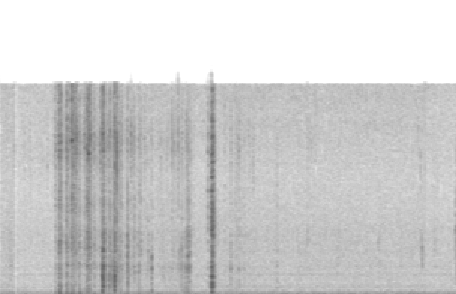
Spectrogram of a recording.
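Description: Crisp sourdough crust crackling and snapping as the loaf is split open by hand, a run of irregular crackles over about two seconds ending in one sharp snap. A steady low hum follows.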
